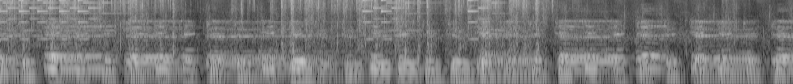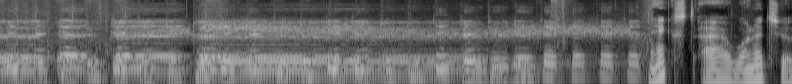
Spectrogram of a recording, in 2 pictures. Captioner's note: humming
